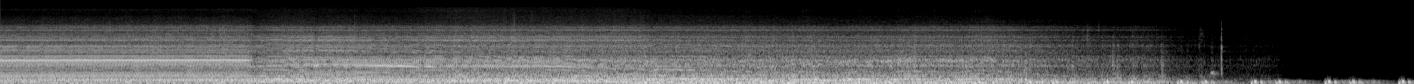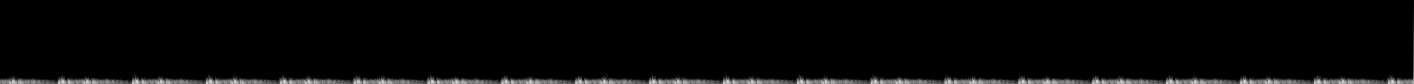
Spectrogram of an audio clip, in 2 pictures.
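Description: Koenigsegg Agera RS twin-turbo V8 heard from inside the cabin, holding a steady high note. About two and a half seconds in the note drops and keeps falling as the car slows from top speed, then fades out. From about halfway on, low heartbeat-like thumps repeat at an even pace.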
